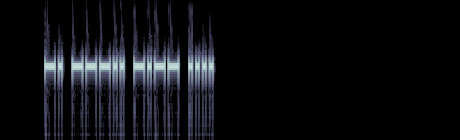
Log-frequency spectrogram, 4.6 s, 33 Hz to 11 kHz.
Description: Morse code, heard as a keyed tone, about 36 wpm, 700 Hz. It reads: N8YH
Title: USA Call Signs - 4 Characters - Repeated 2x - 35wpm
